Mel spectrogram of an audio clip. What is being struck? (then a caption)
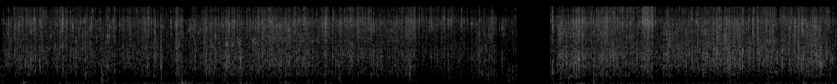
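Thin tissue paper sheet. A large, thin holly-print tissue paper sheet is smoothed across a table by flat hands and fingertips with long red nails. It makes a steady, bright, hissy crinkling throughout, with almost no low end. The sound breaks for a moment of silence just past five seconds, then the crinkling resumes.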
